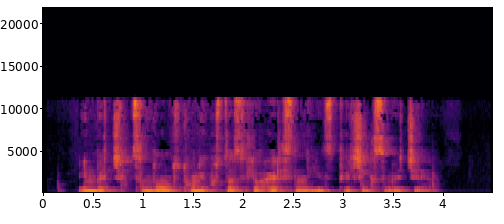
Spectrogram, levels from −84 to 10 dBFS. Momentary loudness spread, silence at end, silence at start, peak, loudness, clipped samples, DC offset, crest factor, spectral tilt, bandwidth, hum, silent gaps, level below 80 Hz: 7 LU; 0.55 s; 0.35 s; -6 dBFS; -22 LUFS; under 0.1%; under 0.1%; 16 dB; -4.5 dB/octave; 11.5 kHz; none; none; -44 dBFS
